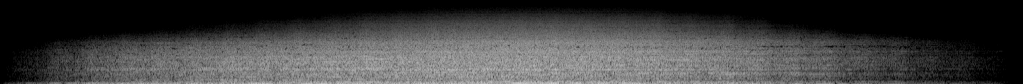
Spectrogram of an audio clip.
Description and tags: Worrying Transition
The rattle of a nerf gun reloading (own recording, see my other sounds) stretched reverb-added and eq-bass-boosted until it became something sinister.
Recorded with Zoom H2. Edited with Audacity.
cinematic, effect, epic, film, horror, scare, scary, sinister, tension, transient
